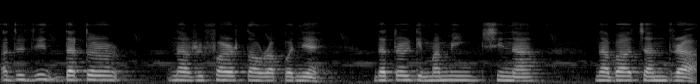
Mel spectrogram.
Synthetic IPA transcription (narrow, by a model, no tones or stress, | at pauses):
ɐdudidatɐɾ | nɐɾipʰɐɾtawɾapɐne | datɐɾɡimamiŋsina | nabat͡ʃandɾa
